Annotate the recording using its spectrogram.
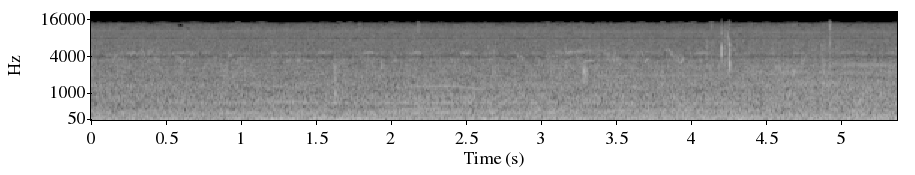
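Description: A jet airliner's engines roar low and steady as it approaches.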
